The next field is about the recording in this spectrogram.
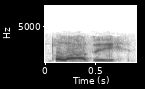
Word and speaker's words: Paulozzi: Frieden, that's spelled F-R-I-E-D-E-N. Following his remarks, Dr. Frieden will be joined by Dr. Leonard Palazzi, that's spelled P-A-U-L-O-Z-Z-I,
